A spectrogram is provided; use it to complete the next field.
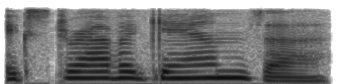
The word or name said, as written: extravaganza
